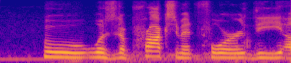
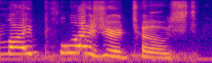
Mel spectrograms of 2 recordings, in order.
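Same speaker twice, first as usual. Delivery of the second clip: slow, much higher mock Pinhead; a hammed-up, drawn-out villain line; mocking the cartoon Pinhead, slow and high; Pinhead impression; 10 semitones higher, much slower than usual. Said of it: "He's like".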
